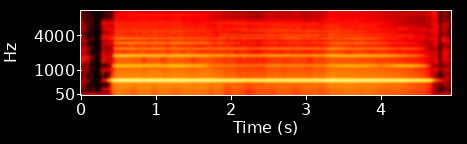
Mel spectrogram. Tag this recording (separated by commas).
Wind instrument, Music, Musical instrument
